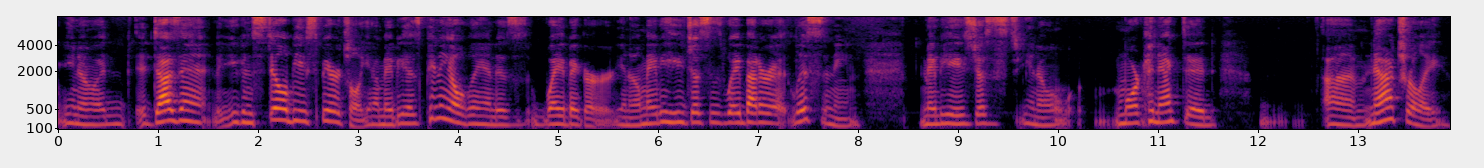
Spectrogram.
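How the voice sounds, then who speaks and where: A woman's voice: on the low side, darkish tone. A woman in her sixties talking casually and candidly in a rambling spiritual monologue, swearing freely. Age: 60s. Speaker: host.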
